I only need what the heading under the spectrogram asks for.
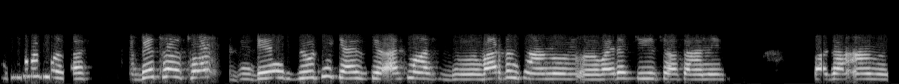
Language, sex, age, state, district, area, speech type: Kashmiri, female, 30-45, Jammu and Kashmir, Bandipora, rural, conversation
